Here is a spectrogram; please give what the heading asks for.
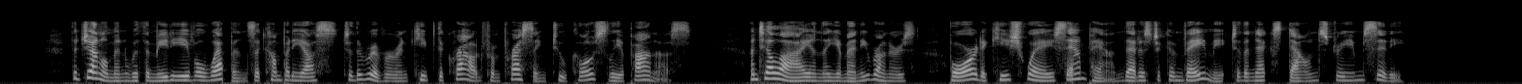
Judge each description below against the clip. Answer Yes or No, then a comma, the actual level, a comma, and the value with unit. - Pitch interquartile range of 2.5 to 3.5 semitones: No, average, 3.9 semitones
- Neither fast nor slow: Yes, average, 170 wpm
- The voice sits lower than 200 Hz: Yes, medium, 185 Hz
